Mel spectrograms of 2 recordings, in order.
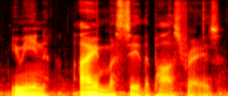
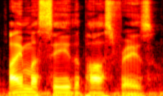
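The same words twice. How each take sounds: First: Correcting, with the weight on "I"; stress on I. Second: Lightly robotic statement of "I must say the passphrase"; automaton. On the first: Traveller correcting the automaton, stressing "I". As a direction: lean on "I" to query who must say it. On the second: Automaton telling the traveller its rule, evenly robotic. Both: Acted.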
